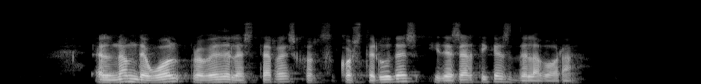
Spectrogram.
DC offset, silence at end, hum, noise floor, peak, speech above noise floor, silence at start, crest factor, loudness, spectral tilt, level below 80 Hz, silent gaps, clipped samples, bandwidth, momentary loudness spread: under 0.1%; 1.25 s; none; -81 dBFS; -2 dBFS; 64 dB; 0.95 s; 18 dB; -18 LUFS; -7.5 dB/octave; -60 dBFS; none; under 0.1%; 7.2 kHz; 9 LU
